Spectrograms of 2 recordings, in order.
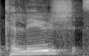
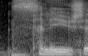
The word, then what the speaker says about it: Caleuche: The Kalush. – How do you spell that? – The, T-H-E. – Okay. – And then Kalush, C-A-L-E-U-C-H-E. Kalush.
